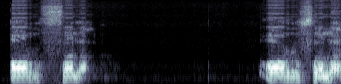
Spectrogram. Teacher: रा साकिन है लेकिन उससे पहले वाले हर्फ पे जबर है, इसीलिए उसको मोटा पड़ रहा है ना।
